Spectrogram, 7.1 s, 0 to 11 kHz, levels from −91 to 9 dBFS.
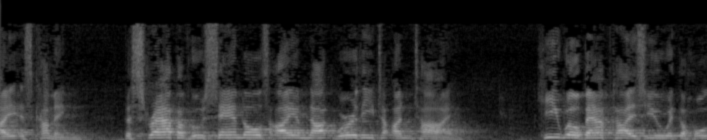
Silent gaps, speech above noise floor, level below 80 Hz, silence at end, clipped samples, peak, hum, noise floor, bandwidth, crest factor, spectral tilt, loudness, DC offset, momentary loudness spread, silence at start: none; 32 dB; -64 dBFS; 0 s; under 0.1%; -12 dBFS; none; -62 dBFS; 9.6 kHz; 18 dB; -4.5 dB/octave; -31 LUFS; under 0.1%; 13 LU; 0 s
